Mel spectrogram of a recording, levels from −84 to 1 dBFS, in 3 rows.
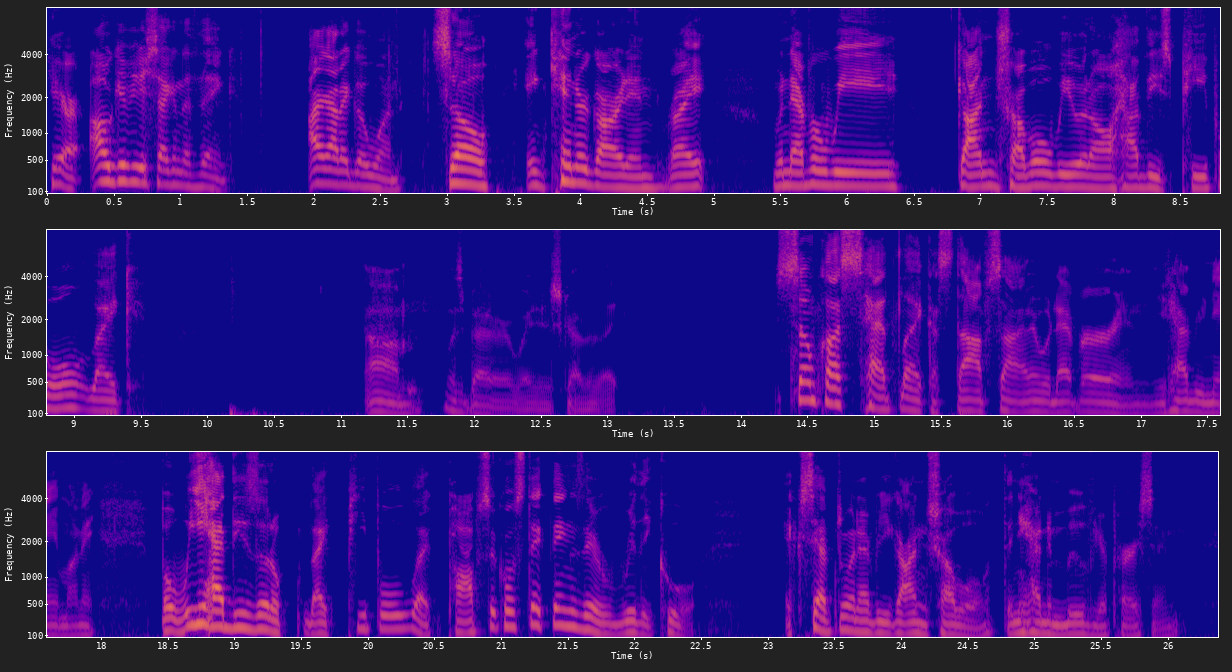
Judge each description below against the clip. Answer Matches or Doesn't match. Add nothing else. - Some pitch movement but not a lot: Doesn't match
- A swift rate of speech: Doesn't match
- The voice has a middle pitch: Doesn't match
